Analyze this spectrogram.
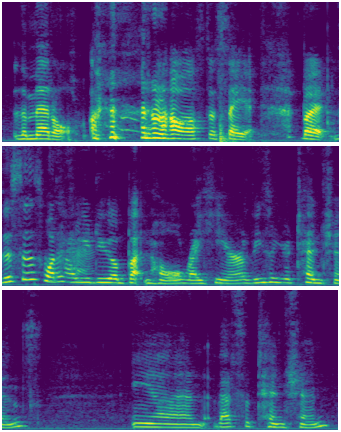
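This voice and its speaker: A woman in her sixties talks casually to her viewers in a home vlog. Her voice sits at an ordinary middle pitch, and she rambles along in a chatty way, breaking into easy laughs. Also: fairly bright tone. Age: 60s. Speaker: sewing and crafts vlogger. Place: at home and out running errands.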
